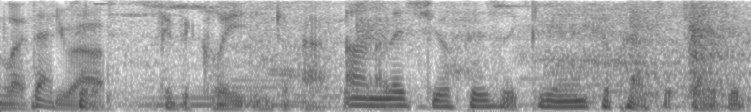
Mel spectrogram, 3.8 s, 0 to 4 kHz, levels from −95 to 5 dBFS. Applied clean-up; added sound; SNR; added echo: none; Squeak / Wood; 8 dB; none.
